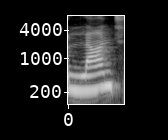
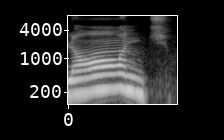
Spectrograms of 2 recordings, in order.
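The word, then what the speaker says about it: launch: silent है washed the अब इसको लांच नहीं लॉन्च विद एंटीसीपेशन एंटीिसिपेशन एंड एक्साइट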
